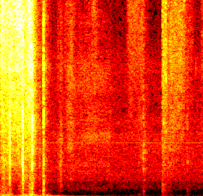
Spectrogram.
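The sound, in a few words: shuffling an oracle card deck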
